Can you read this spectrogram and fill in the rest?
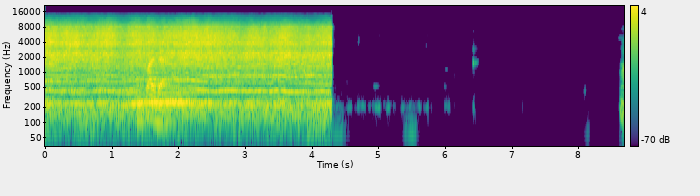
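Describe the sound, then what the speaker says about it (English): A delivery drone's rotors give a loud, steady, buzzing drone for about four seconds, then it cuts off abruptly into near silence with a few faint knocks; a voice speaks briefly under the noise. "So now the drone flies."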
